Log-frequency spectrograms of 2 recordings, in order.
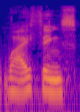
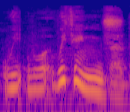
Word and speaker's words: Why Things: Nu nævner du Why Things, som jeg hører dem udtale som We Things. – Ja, det er fordi, det er fransk. – Fordi det er jo et fransk firma, så det er faktisk We Things.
